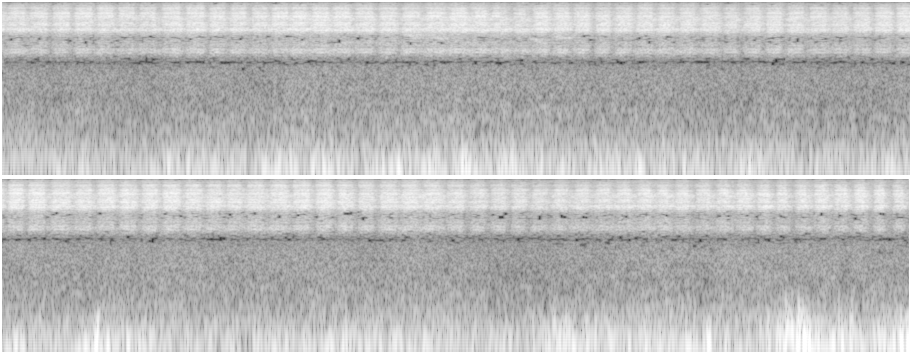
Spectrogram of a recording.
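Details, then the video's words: Summer cicada chorus in Tuscany, a steady shrill buzz pulsing rapidly without pause, with wind rumble underneath that swells toward the end. "Cicada or Cigarra - Sounds of summer in Tuscany"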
